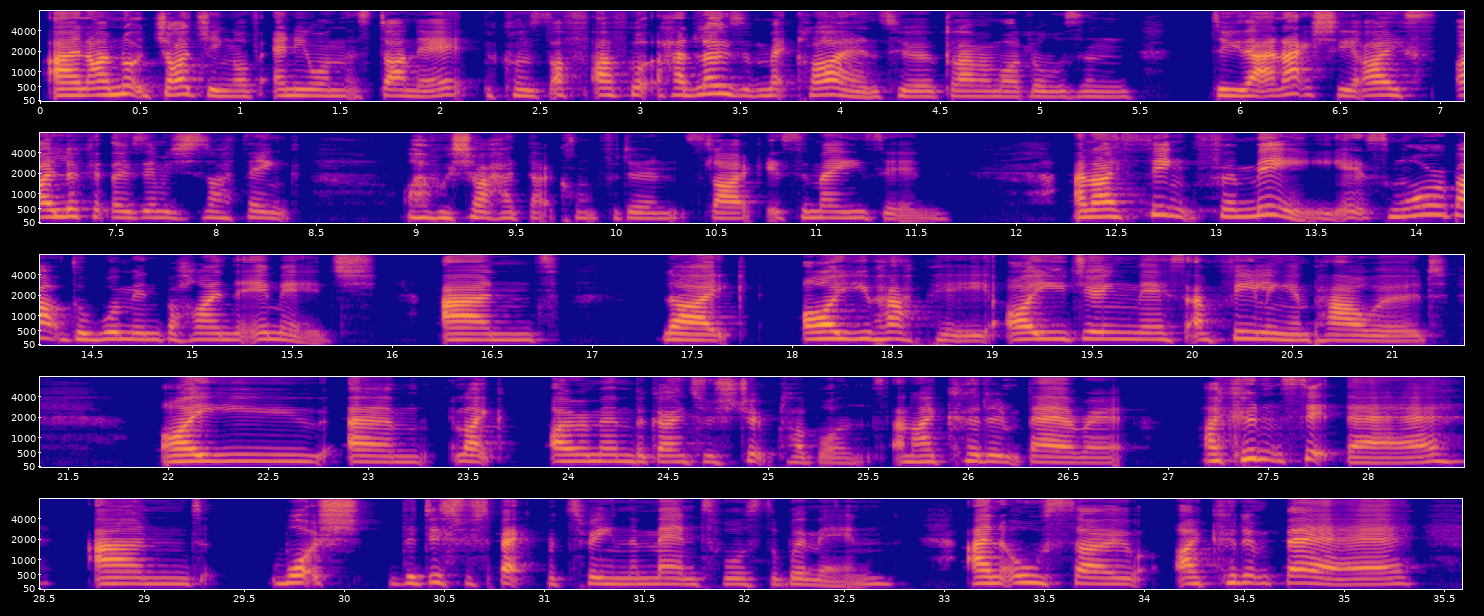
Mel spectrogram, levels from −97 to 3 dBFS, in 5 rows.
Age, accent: 20-39, British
